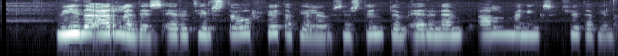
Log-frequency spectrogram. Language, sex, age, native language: Icelandic, female, 30-39, Icelandic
